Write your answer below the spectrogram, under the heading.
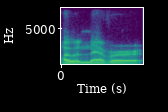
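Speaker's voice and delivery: plain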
